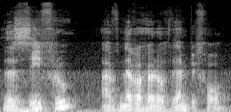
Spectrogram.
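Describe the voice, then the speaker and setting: A man's voice: lowish voice, expressive, normal speed. A man hosting a reaction, commenting casually and conversationally as he muses aloud. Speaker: reaction host.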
